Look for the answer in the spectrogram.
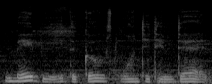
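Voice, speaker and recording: An actor playing a wry, observant ghost-hunting companion in a video game, speaking dryly and deliberately. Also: male voice, medium pitch, steady tone, over music, natural voice. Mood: wry, deducing. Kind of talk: dramatic video game acting.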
